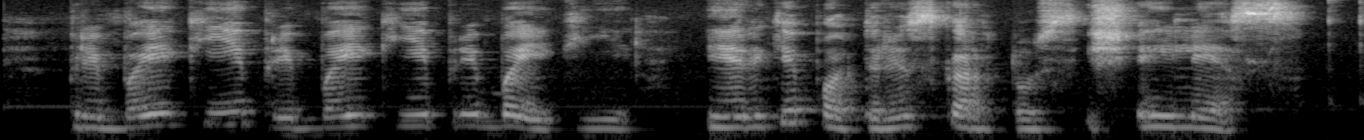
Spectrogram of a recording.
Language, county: Lithuanian, Klaipėda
